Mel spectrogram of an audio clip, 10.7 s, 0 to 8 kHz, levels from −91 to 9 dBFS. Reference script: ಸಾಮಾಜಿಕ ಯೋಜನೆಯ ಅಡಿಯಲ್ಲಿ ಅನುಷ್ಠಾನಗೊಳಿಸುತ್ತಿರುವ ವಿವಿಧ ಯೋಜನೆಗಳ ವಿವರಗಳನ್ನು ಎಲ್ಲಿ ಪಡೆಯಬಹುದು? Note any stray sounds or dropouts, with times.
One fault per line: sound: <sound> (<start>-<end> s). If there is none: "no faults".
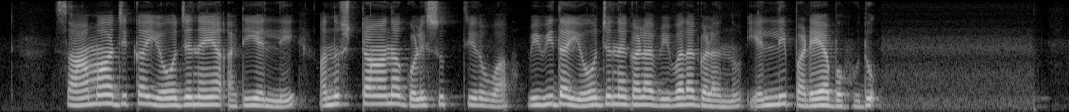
no faults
